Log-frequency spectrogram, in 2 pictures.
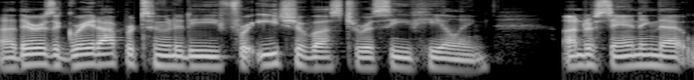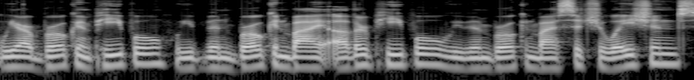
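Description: On a very clean recording with a silent background, a man speaks at medium pitch. His pace is fairly quick. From Philadelphia area, US. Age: 40s. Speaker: podcast co-host. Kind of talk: casual chat. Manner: animated.

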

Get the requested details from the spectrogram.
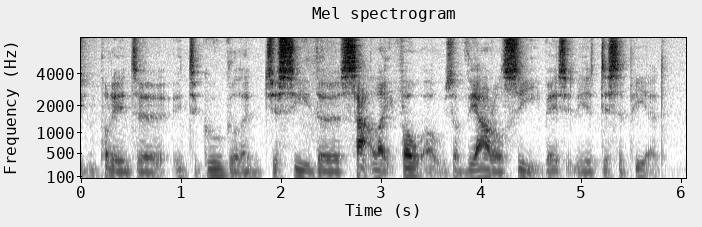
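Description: Speaking with an English accent, a man uses a very deep, low pitch, ordinary pitch variation and a fairly quick pace. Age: 40s. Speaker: church podcast co-host. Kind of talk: casual chat.

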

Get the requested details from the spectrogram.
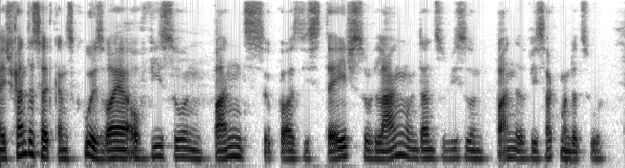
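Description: A man with a normal speaking voice at medium pitch, fairly even intonation and hardly any pauses. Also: moderate pace. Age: young. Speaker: wrestling podcast co-host. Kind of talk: casual chat.

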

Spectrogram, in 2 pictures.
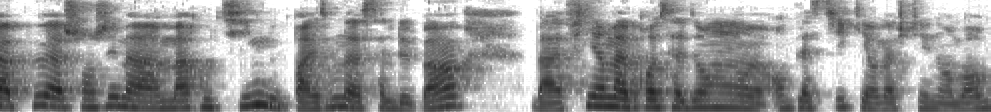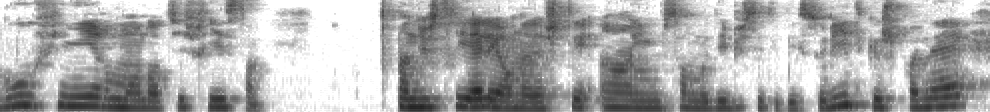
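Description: Over a quiet background, a woman speaks at a moderate pace in a medium pitch with ordinary pitch variation. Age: 20s. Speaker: recent master's graduate, zero-waste Instagram creator. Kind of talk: casual interview. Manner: halting, many fillers.

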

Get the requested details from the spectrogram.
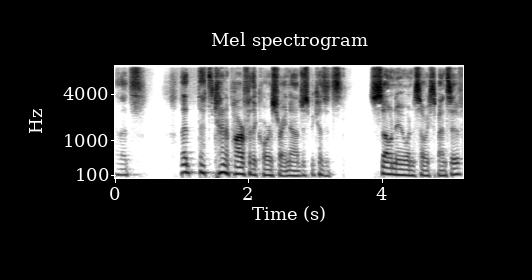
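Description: A somewhat breathy man at medium pitch and moderate pace, in a very clean recording with a silent background. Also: ordinary pitch variation. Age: 30s. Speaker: podcast host. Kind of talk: casual interview.

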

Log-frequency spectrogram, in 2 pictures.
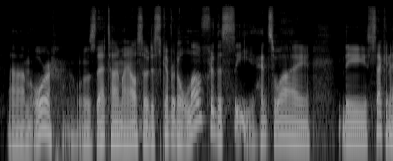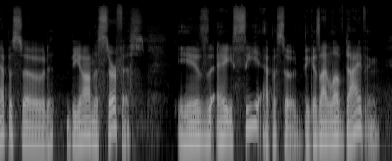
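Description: At a fairly slow pace and very even loudness, a man with fairly low pitch speaks on a very clean recording with a silent background. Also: lively intonation. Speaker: podcast host and voice actor. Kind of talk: personal monologue. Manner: mellow; varied inflections.

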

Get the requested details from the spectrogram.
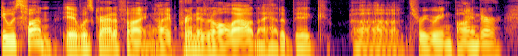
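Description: With an American accent, a man talks at a moderate pace and fairly low pitch in an ordinary speaking voice with ordinary pitch variation. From Texas. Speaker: writer and music critic. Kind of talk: interview.

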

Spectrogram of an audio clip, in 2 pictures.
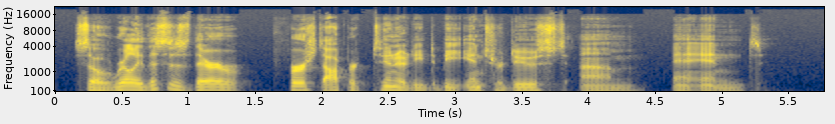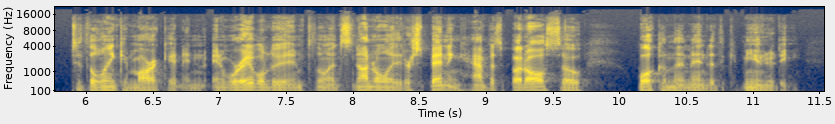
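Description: With a Midwestern American accent, a man talks at a fairly quick pace in a fairly low pitch and fairly even intonation, recorded very cleanly against a silent background with a dry, close sound and no echo. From Nebraska, small town. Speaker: small business owner. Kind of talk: radio interview. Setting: studio.

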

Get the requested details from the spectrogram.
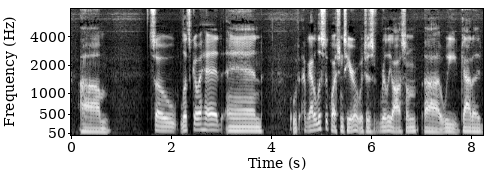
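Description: Here a man speaks at a moderate pace with a very deep, low pitch. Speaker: podcast co-host, tabletop gaming fan. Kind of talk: casual chat. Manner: stuttering at times.

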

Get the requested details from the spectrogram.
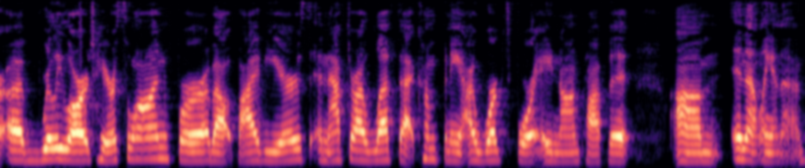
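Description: A woman with an American accent at a moderate pace, on a very clean recording with a silent background. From Virginia, US. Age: 30s. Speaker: nonprofit co-founder and blogger. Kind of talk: interview. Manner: casual with frequent fillers.

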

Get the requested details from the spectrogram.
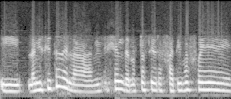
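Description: A woman speaks at a medium pitch with a Chilean accent. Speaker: parish pastoral worker. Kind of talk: live radio interview.

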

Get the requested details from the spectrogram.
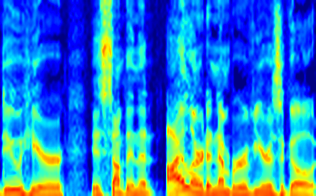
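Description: On a very clean recording with a silent background, a man with an ordinary speaking voice talks fairly quickly at a fairly high pitch with ordinary pitch variation. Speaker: podcast host. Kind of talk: interview, conversational podcast.

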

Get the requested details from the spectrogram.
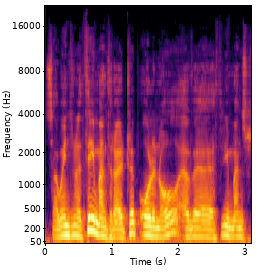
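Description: Against a quiet background, a man with a South African accent speaks in a fairly low pitch with a dark, mellow tone and ordinary pitch variation. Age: 60s. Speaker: guest; wooden flooring businessman and biker. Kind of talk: casual interview chat.

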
